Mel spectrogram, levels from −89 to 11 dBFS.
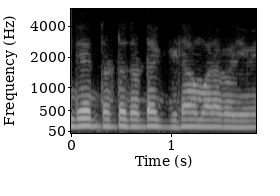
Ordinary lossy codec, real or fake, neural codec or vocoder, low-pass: Opus, 16 kbps; real; none; 5.4 kHz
